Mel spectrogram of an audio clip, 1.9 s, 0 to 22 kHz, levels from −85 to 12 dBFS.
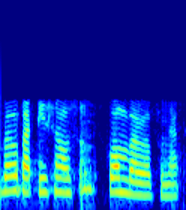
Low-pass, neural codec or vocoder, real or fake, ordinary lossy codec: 3.6 kHz; vocoder, 22.05 kHz, 80 mel bands, Vocos; fake; none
